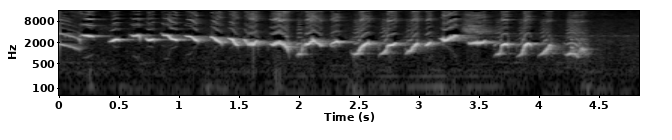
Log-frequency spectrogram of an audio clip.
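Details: Murai batu, the white-rumped shama, sings vigorously as a lure recording coaxes it into song: a fast, unbroken stream of rich, warbled and slurred whistles, many dropping sharply in pitch, before it stops abruptly.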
